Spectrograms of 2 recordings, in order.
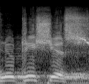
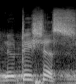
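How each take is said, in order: First: The word is said with a dip in it. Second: The word is said plainly, without a dip. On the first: The speaker calls it wrong. "why to give it that dip to make it nutritious?" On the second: The speaker calls it right. "It's very simple to say nutritious"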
